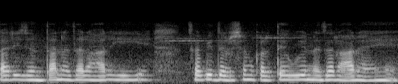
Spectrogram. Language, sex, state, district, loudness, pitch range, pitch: Hindi, female, Chhattisgarh, Korba, -14 LUFS, 205-215 Hz, 210 Hz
